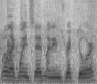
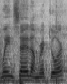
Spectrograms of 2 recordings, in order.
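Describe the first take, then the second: First: Soft, under-projected introduction; too quiet. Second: Louder, projected introduction; speaking up. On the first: Speaker introducing himself to the audience, too quietly. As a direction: introduce yourself too softly to carry. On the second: Speaker repeating his introduction after the host's prompt, speaking up. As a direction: project your name so the room hears. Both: Real, not acted. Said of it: "Speak up, Rick".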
